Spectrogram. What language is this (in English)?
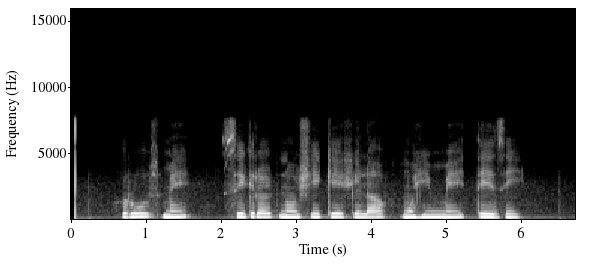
Urdu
